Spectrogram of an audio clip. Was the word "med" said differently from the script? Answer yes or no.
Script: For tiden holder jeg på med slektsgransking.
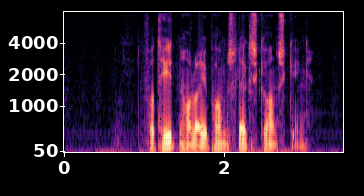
no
